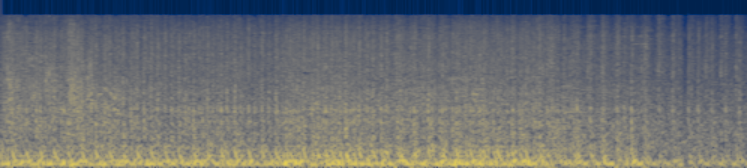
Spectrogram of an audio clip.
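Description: Dense, continuous gunfire in Escape from Tarkov: Arena, loud and close, an unbroken roar of rapid shots that eases slightly near the end.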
